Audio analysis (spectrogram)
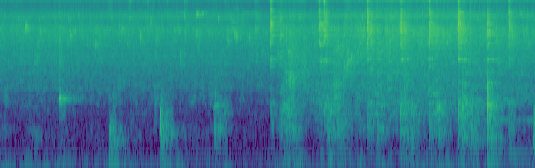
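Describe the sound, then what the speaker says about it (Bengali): Food fries in a pan with a soft sizzle while a utensil stirs and scrapes at intervals, growing louder and busier partway through; no one speaks. "একটু এপিট ওপিট করে ভেজে নেবো,"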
